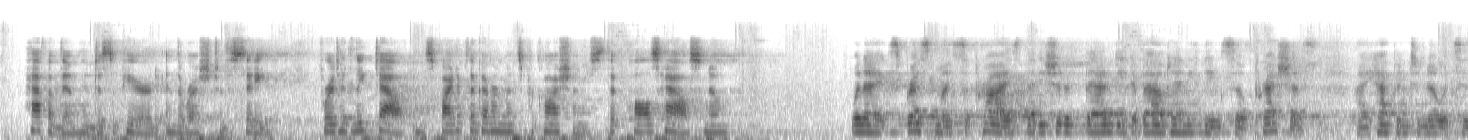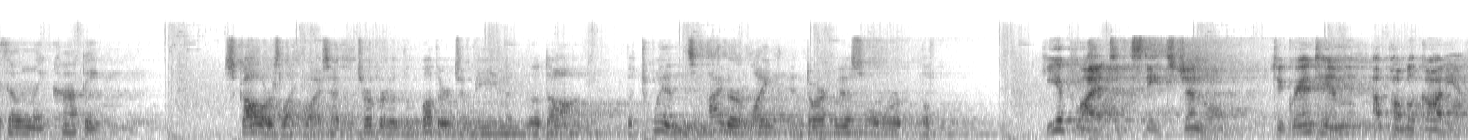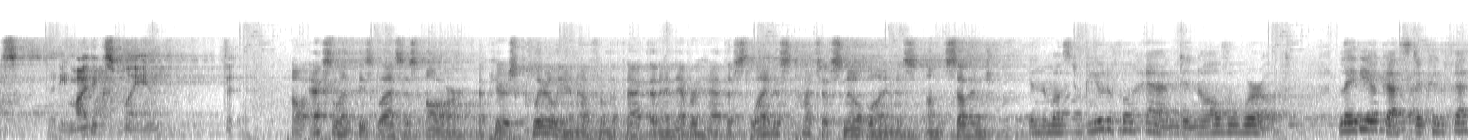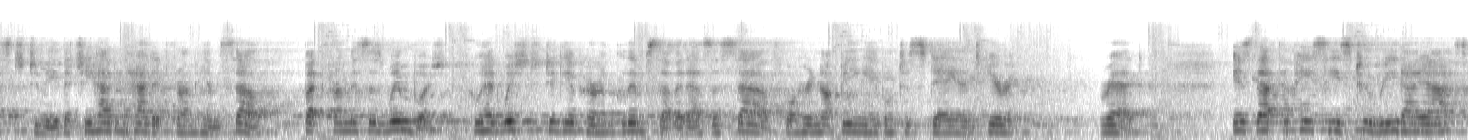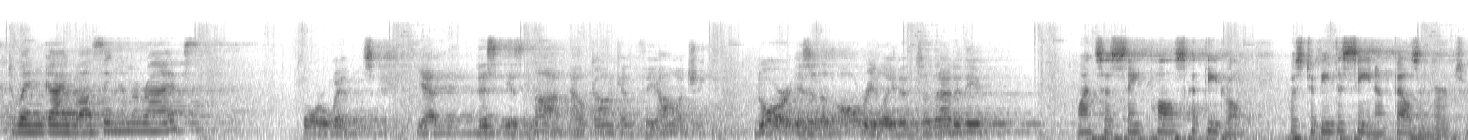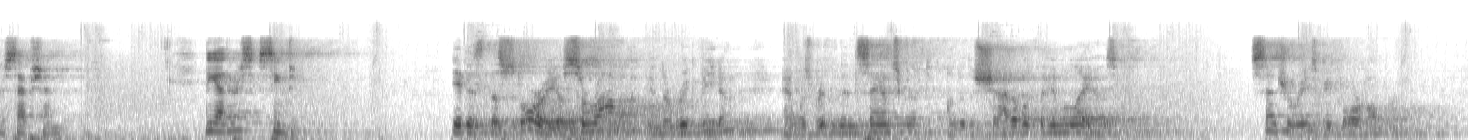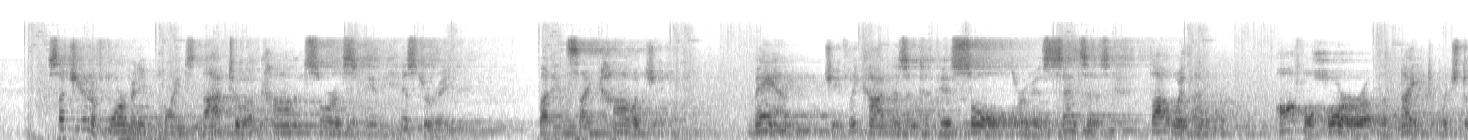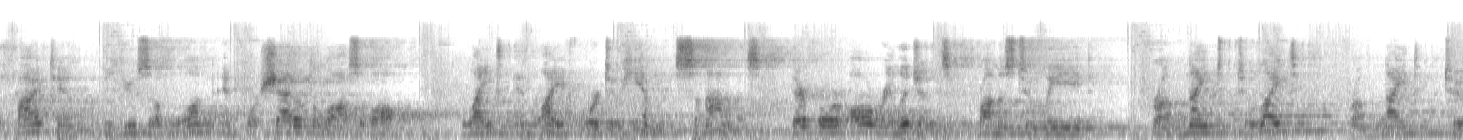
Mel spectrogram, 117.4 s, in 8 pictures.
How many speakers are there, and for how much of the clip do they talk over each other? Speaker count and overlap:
5, no overlap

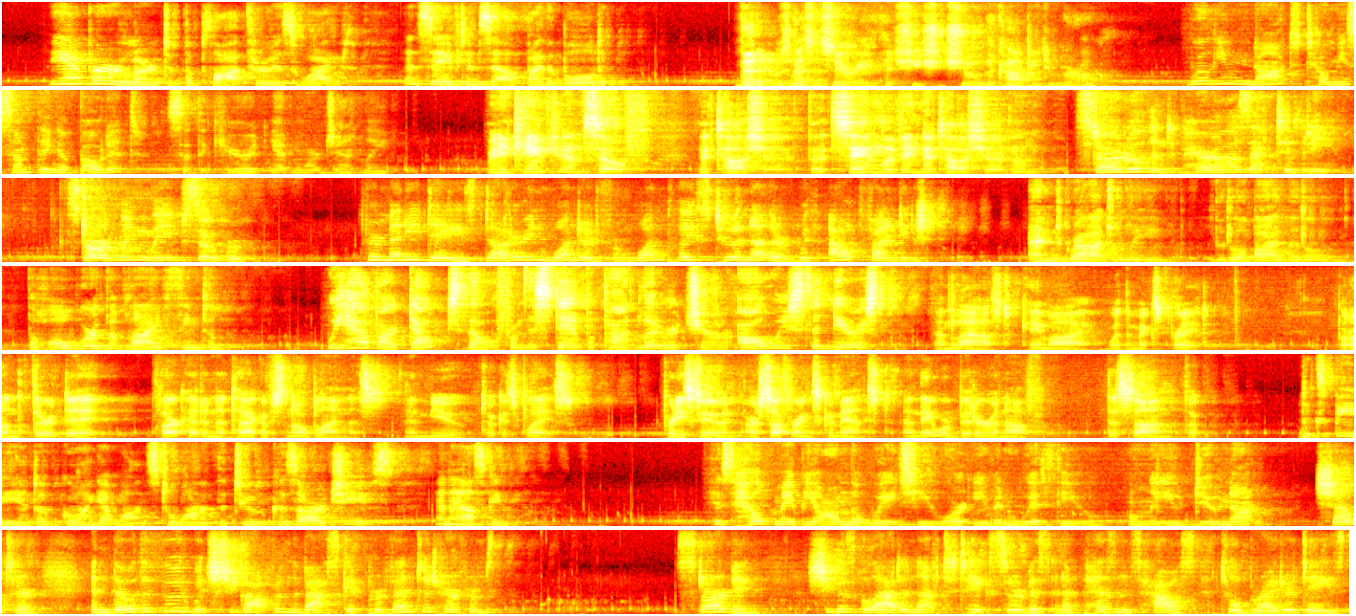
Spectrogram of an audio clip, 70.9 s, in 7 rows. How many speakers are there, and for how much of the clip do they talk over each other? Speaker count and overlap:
9, no overlap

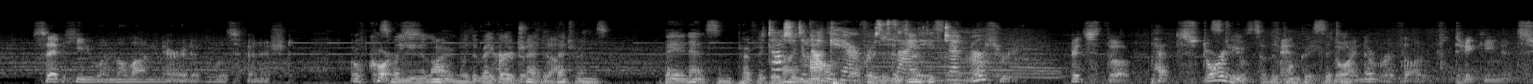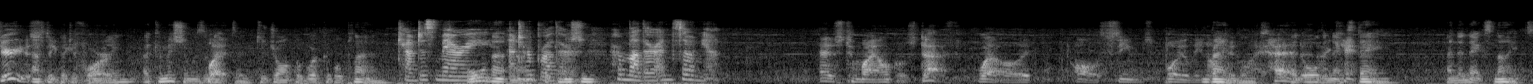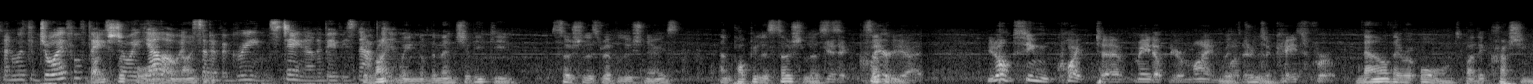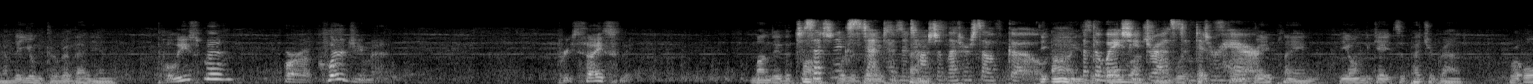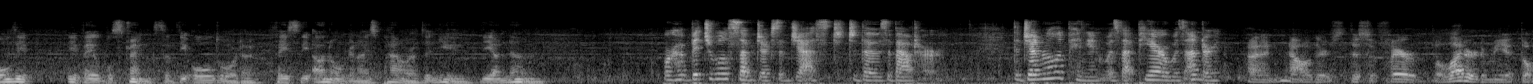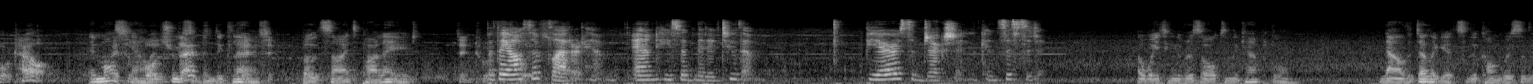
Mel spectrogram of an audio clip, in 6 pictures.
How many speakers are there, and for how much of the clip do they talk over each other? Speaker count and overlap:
3, about 25%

